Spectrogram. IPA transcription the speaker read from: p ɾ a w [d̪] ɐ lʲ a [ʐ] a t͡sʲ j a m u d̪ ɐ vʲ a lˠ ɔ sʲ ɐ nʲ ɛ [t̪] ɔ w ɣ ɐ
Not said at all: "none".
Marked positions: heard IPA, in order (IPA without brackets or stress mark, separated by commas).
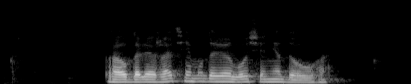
d̪, ʐ, d̪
